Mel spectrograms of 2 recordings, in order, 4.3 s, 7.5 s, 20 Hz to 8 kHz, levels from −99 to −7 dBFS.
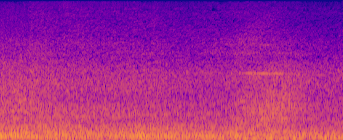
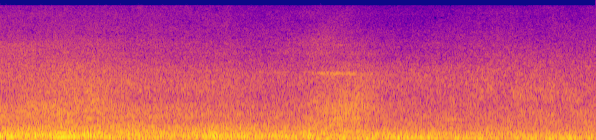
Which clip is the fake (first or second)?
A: second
